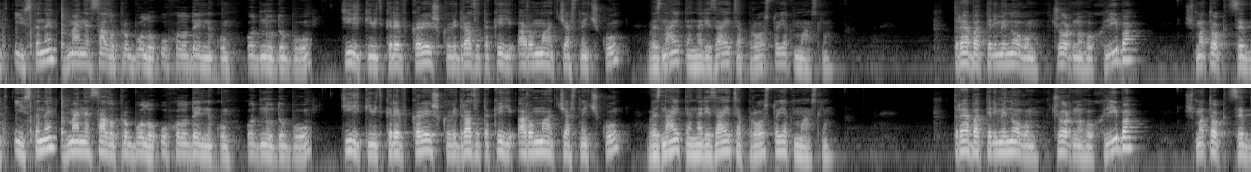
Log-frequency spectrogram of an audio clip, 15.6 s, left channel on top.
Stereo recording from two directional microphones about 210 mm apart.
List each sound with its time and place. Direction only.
0.2 s speech: 40° right (ahead or behind)
3.1 s speech: 25° right (ahead or behind)
8.1 s speech: 50° right (ahead or behind)
11.6 s speech: 15° right (ahead or behind)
